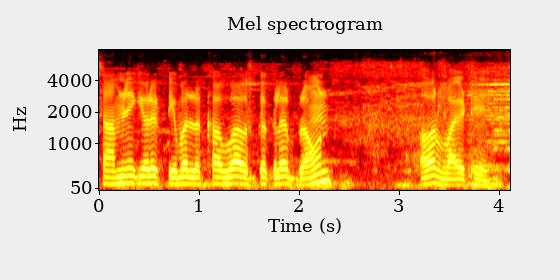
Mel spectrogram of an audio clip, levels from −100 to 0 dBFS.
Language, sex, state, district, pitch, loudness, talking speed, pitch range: Hindi, male, Uttar Pradesh, Lucknow, 140 Hz, -16 LUFS, 175 wpm, 125-150 Hz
